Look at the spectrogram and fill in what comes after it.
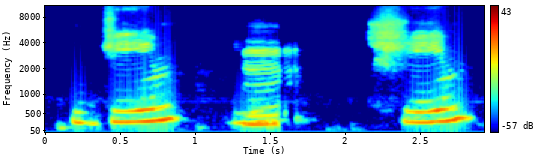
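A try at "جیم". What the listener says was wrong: शीम नहीं, नहीं शीन भी नहीं है, शीन हाँ जीम है, फिर चे है, चे है, हाँ सी एच वाली साउंड है, चे जो है वो सी एच की साउंड देता है, और हे हाँ, और खे हाँ, शाबाश।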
